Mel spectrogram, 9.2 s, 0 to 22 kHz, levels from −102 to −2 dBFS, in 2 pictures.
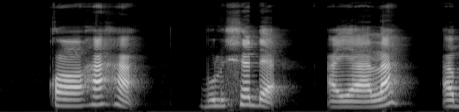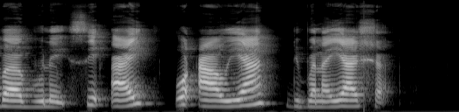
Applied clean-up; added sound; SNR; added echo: none; none; none; none.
